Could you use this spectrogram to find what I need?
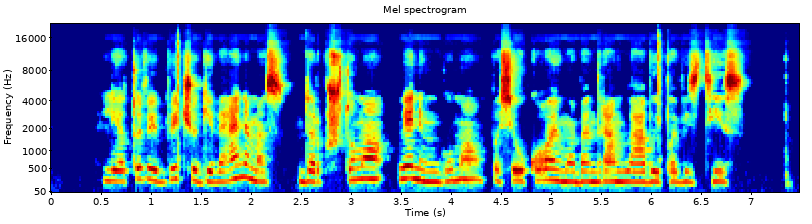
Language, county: Lithuanian, Klaipėda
